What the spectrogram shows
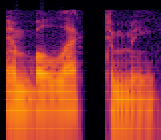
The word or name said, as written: embolectomy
